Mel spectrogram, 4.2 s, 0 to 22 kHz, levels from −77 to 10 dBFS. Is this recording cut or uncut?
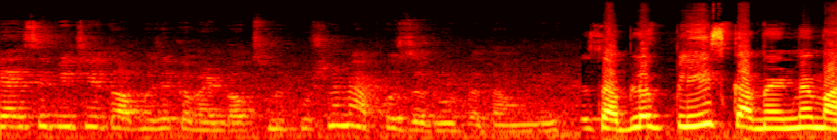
cut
